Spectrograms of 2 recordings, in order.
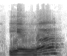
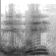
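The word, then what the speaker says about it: YHWH: Bolehlah saya katakan Yudhevave, karena mempunyai dua pelafalan. Mau Yehwa, mau Yehwi, itu dua-duanya dibenarkan.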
